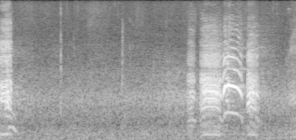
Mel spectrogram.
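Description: A goose gives a brief opening honk, then after a pause a quick run of three loud, nasal, harsh honks.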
